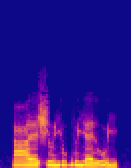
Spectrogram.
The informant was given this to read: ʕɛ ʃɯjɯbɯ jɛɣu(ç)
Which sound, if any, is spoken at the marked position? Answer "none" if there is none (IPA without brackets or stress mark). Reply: j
